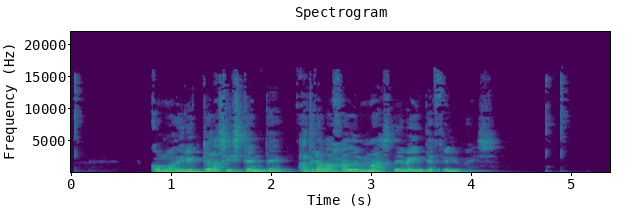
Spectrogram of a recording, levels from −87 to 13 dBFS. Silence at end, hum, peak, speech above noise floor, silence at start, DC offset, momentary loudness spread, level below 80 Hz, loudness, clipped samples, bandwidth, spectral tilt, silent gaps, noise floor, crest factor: 1.2 s; none; -4 dBFS; 53 dB; 0.05 s; under 0.1%; 9 LU; -60 dBFS; -20 LUFS; under 0.1%; 16 kHz; -7 dB/octave; none; -73 dBFS; 16 dB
